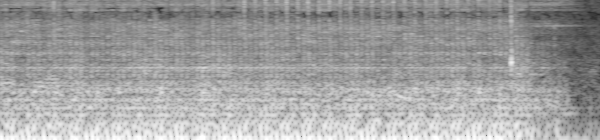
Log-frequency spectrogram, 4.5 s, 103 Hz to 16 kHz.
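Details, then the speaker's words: 60 hp Mercury 60 CT outboard, 150 hours, on a Powercat boat with a known fuel issue: spark confirmed good on all cylinders; low, lumpy, uneven beat about three a second across all cylinders, then cuts out – suspected fuel starvation. "Okay, so coil's not a problem. Cold, small, so it's got to be some of the fuel if it's all of them."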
